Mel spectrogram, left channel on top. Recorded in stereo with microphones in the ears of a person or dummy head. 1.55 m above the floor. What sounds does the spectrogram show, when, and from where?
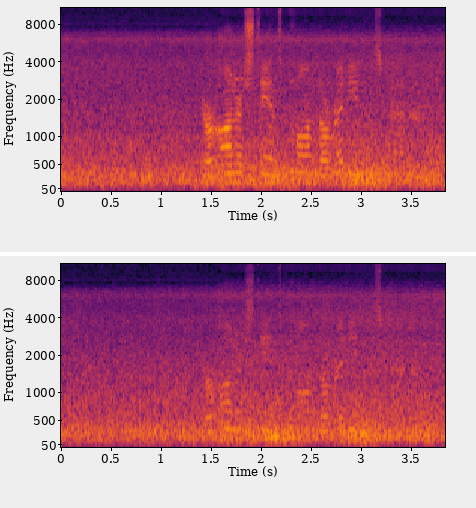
1.4 s a man speaking: 60° left (ahead or behind); by 3.8 s 15° left (ahead or behind)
